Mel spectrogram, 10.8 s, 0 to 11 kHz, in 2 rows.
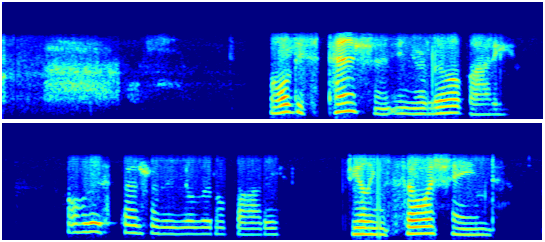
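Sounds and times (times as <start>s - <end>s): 
deep breath during a guided tapping relaxation exercise: 0.0s - 1.8s, 5.5s - 6.0s
speech: 2.7s - 5.1s, 6.1s - 8.3s, 8.9s - 10.4s.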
